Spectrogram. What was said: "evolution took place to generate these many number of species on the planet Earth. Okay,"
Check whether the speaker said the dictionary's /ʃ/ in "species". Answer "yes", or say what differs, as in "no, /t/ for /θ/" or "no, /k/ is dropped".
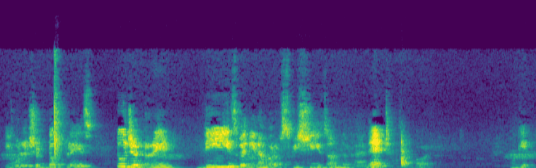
yes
